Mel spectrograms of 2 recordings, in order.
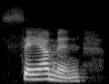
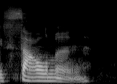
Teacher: it's the same spelling a L we don't pronounce this L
